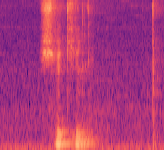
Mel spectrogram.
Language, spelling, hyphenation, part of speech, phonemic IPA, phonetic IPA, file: Turkish, şekil, şe‧kil, noun, /ʃeˈcil/, [ʃe̞ˈcʰɪl̠], Tr tr şekil.ogg
- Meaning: 1. shape 2. way, manner 3. figure (drawing or diagram conveying information)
